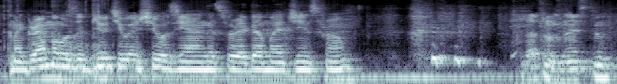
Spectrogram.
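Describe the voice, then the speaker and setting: A man's voice: on the low side, steady tone, unhurried, a little mellow. A man in his thirties vlogging casually, upbeat and self-mocking as he tours a hotel and shops. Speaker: travel vlogger. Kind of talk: casual travel vlog narration. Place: hotel room and shops, indoors and street. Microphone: handheld action camera. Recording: noisy handheld camera audio.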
